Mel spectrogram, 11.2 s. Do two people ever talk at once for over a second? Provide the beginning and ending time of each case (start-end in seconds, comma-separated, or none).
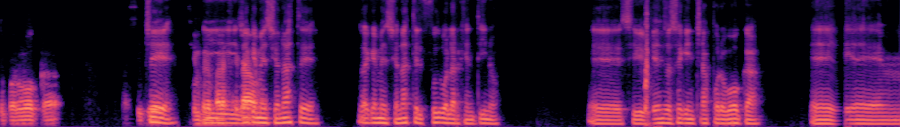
1.8-3.4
